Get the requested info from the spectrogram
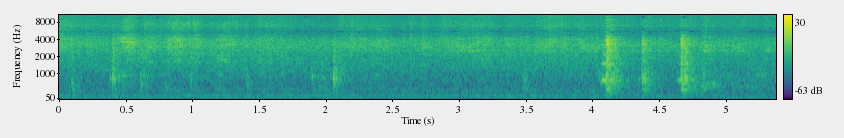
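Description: Semolina batter frying in oil on a flat tawa, sizzling steadily, while a metal spatula scrapes under its edge to loosen it; a few short scrapes, the loudest three close together about four seconds in.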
